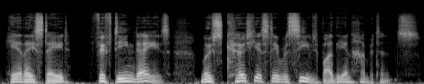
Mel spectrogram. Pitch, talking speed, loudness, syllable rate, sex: 110 Hz, 155 wpm, -18 LUFS, 5.4 syllables/s, male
